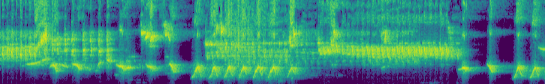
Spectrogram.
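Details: White-rumped shama song recorded for training captive birds: a fast, varied outpouring of high trills and whistles, including a series of downslurred notes and a long sustained buzzy trill, loud and continuous.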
